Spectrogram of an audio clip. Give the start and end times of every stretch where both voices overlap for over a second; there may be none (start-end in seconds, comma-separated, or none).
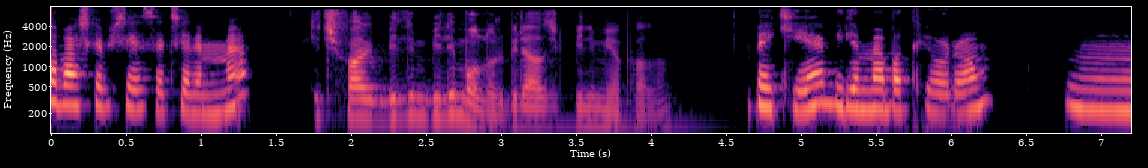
none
